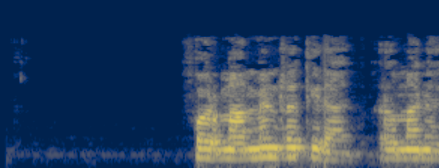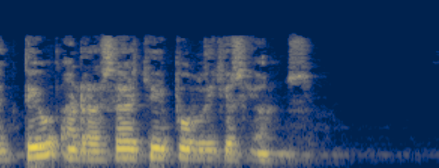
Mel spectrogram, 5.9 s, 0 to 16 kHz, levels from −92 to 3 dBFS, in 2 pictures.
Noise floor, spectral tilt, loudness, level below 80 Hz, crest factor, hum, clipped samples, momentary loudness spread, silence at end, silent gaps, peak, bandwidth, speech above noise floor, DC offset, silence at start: -75 dBFS; -6 dB/octave; -18 LUFS; -58 dBFS; 18 dB; none; under 0.1%; 13 LU; 0.9 s; none; -2 dBFS; 8 kHz; 57 dB; under 0.1%; 1.3 s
